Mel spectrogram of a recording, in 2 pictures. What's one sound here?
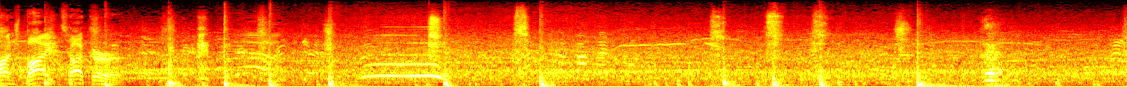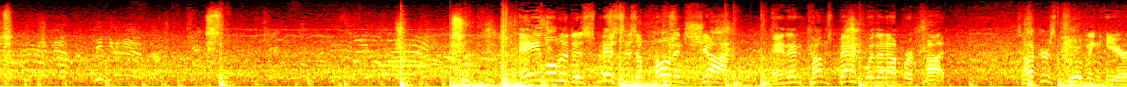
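A crowd murmurs and cheers in a large hall.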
